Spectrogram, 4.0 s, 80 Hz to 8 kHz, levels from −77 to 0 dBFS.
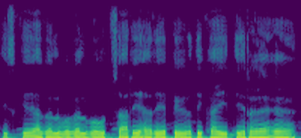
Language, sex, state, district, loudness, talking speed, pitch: Hindi, male, Jharkhand, Deoghar, -13 LUFS, 165 wpm, 125 Hz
